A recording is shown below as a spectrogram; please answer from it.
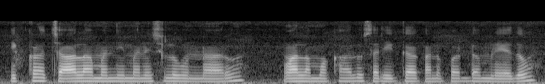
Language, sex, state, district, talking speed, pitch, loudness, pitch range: Telugu, male, Telangana, Hyderabad, 110 wpm, 140 Hz, -19 LUFS, 140-145 Hz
